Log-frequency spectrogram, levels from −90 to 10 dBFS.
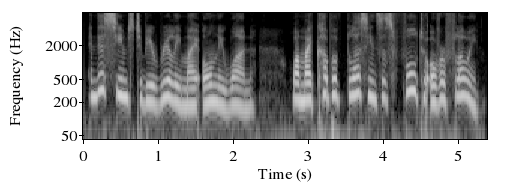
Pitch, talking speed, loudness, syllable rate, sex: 215 Hz, 200 wpm, -17 LUFS, 5.6 syllables/s, female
